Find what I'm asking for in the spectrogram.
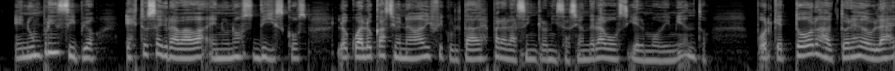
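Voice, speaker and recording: Speaking at a moderate pace with ordinary pitch variation, a woman at medium pitch has an unremarkable speaking voice. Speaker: voice actor. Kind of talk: online voice acting masterclass lecture. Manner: upbeat.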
